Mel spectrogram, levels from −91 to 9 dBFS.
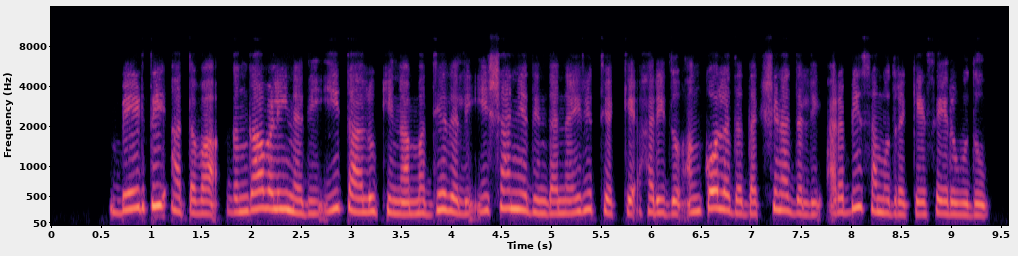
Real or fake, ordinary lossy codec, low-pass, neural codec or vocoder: fake; Opus, 24 kbps; 7.2 kHz; codec, 16 kHz, 16 kbps, FreqCodec, smaller model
